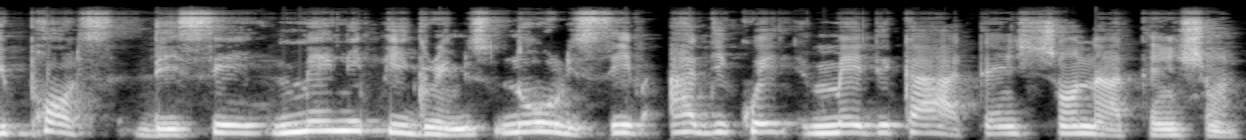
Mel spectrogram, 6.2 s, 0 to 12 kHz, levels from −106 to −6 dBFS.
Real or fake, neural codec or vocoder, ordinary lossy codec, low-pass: real; none; none; 9.9 kHz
